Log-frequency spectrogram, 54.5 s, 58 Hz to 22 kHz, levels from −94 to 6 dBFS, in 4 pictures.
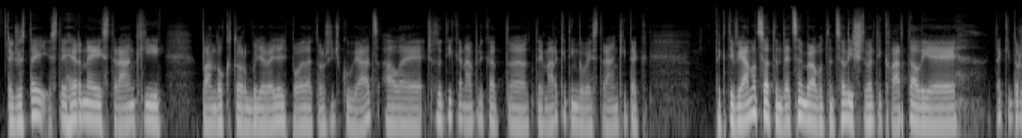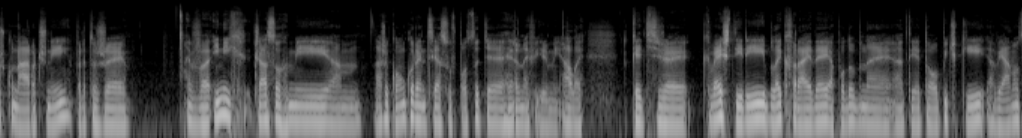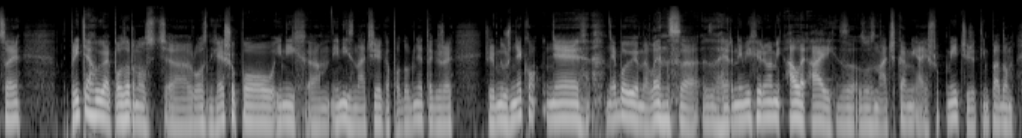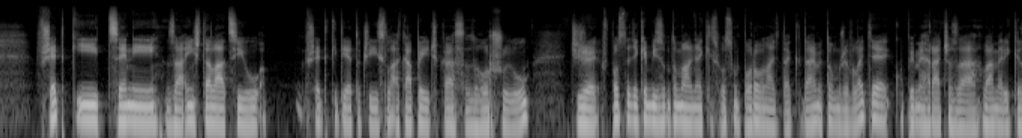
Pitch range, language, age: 105-125 Hz, Slovak, 20-39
